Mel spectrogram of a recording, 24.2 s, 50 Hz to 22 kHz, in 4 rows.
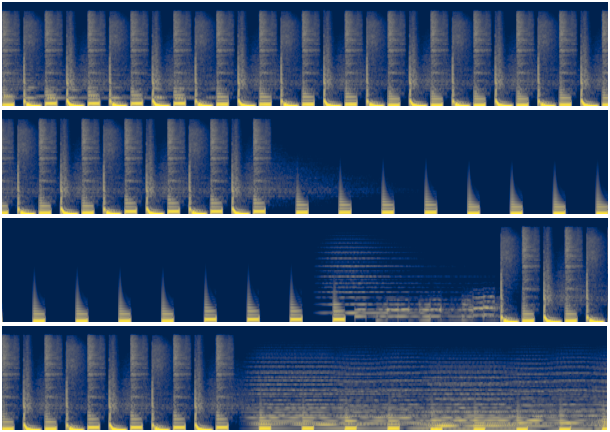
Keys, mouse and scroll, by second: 0.3 click, 1.0 click, 2.4-3.6 drag, 7.0 click, 8.2 click, 11.0 click, 12.7 click, 13.7 click, 14.8 click, 16.9 click, 18.8 click, 19.7 click, 22.4 click, 23.8 click.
